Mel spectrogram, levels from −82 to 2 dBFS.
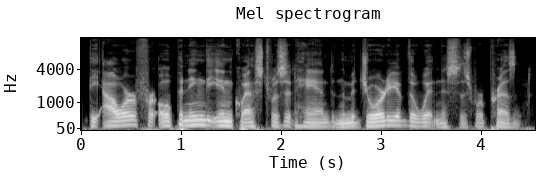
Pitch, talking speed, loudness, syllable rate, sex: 105 Hz, 225 wpm, -17 LUFS, 6.4 syllables/s, male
